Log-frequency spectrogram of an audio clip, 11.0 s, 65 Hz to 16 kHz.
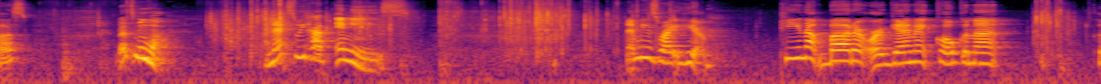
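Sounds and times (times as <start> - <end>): plastic wrapper crinkling: 2.0 - 6.8, 10.2 - 11.0.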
